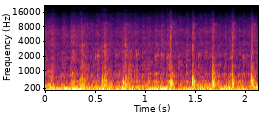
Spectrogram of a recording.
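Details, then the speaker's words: 1987 Chevy Monte Carlo SS, 500hp carbureted V8, warmed up with choke now wide open: deep, even burble at idle with steady lope, no misfires or knocking, smoke stopped; idle sounds good, choke functioning normally. "I imagine the choke is open by now. Idle sounds pretty good. Yeah, choke is wide open, so it's functioning like it's supposed to."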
